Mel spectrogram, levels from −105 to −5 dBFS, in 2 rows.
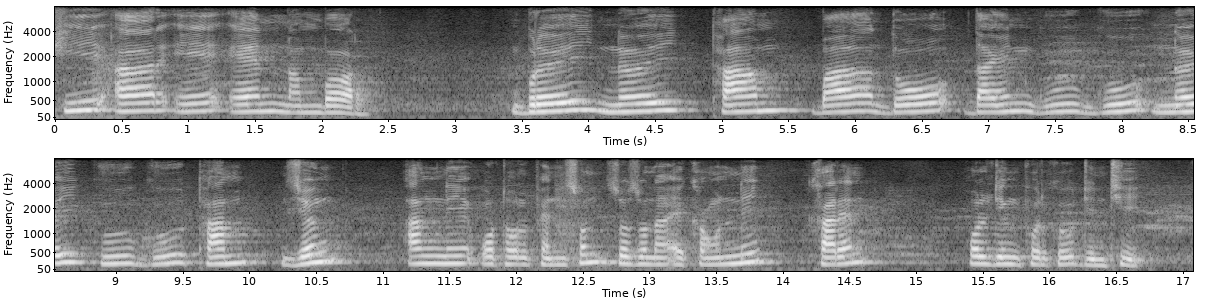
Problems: constant background noise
